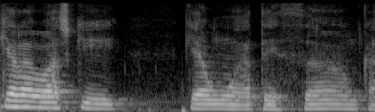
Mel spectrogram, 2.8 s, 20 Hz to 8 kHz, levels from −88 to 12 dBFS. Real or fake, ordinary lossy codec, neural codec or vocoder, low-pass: real; none; none; 7.2 kHz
